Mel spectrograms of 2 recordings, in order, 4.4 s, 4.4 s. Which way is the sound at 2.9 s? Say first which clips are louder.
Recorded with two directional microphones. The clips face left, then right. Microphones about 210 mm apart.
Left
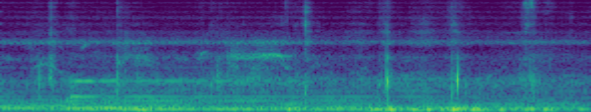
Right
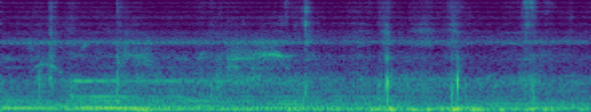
Right 2 dB; 25° right (ahead or behind).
